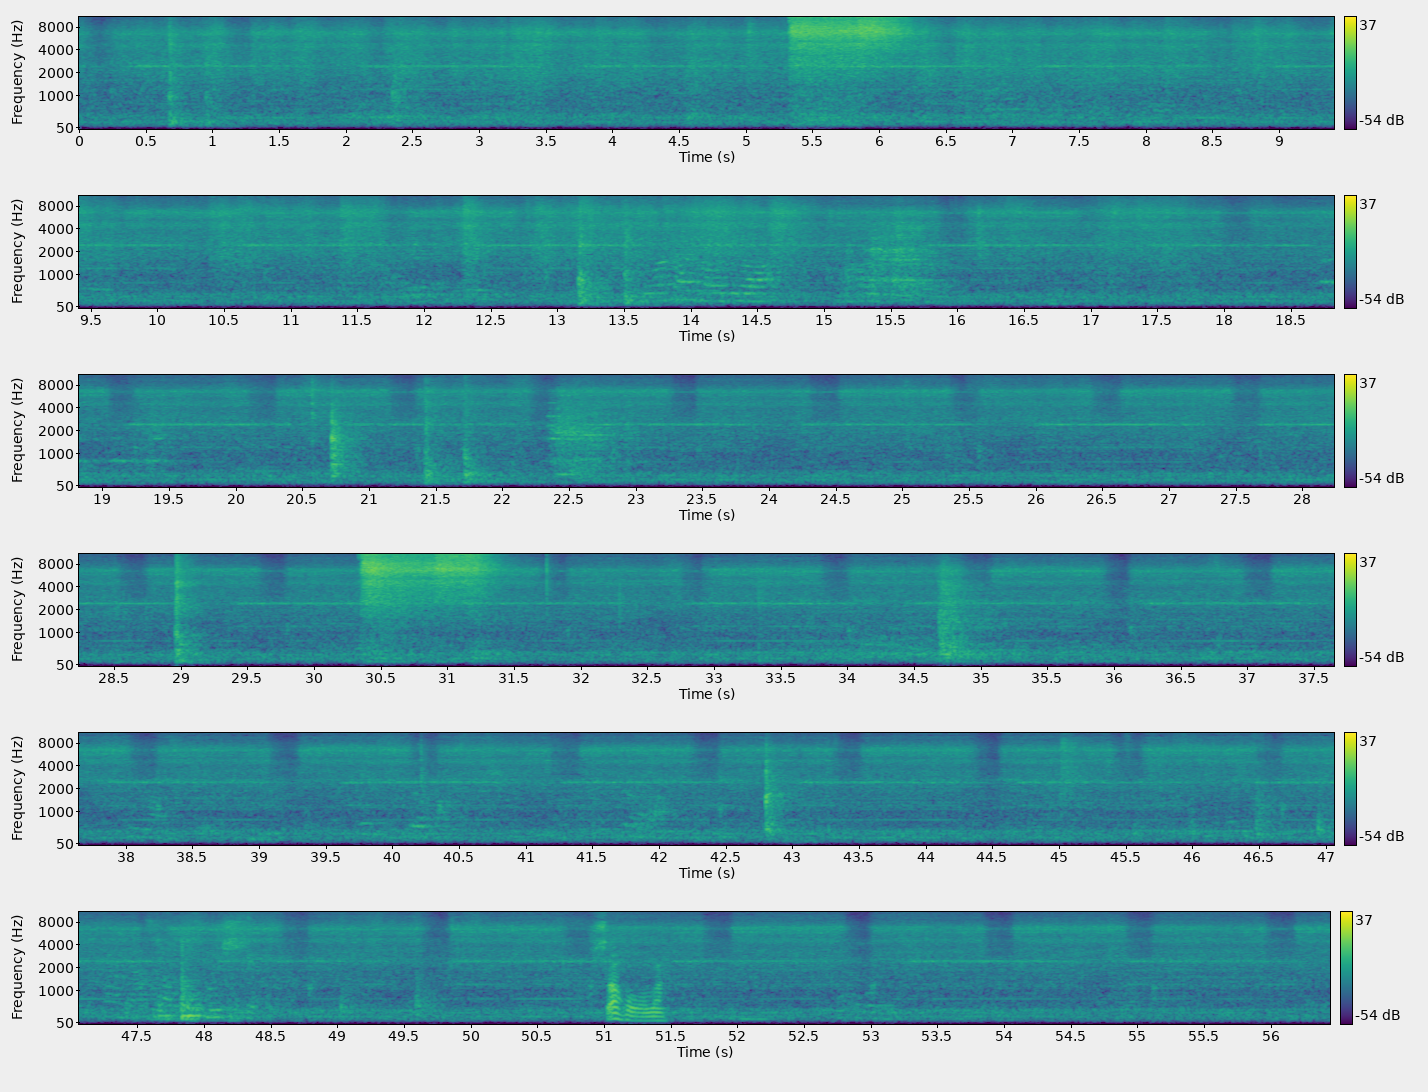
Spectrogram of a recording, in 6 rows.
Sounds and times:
Printer: 0.0 - 56.4.

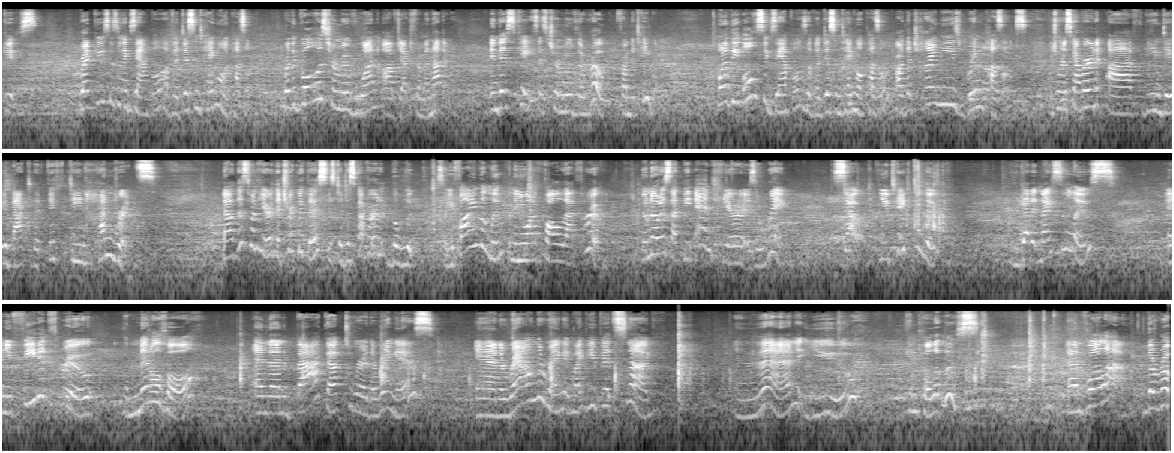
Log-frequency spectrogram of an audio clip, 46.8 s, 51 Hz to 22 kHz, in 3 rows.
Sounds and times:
Speech: 0.0 - 17.7, 18.6 - 28.3, 29.1 - 30.6, 31.2 - 33.9, 34.6 - 40.0, 41.0 - 44.4, 45.4 - 46.7.

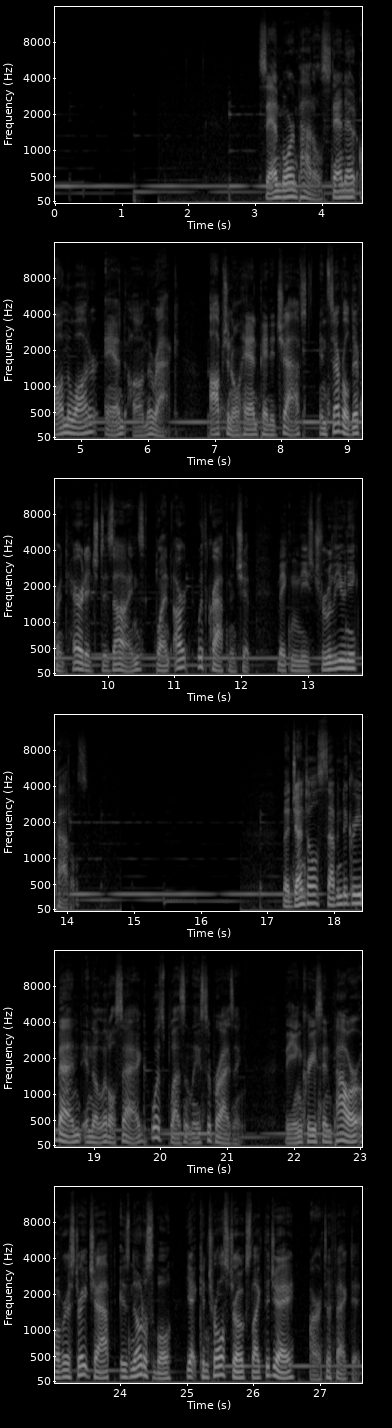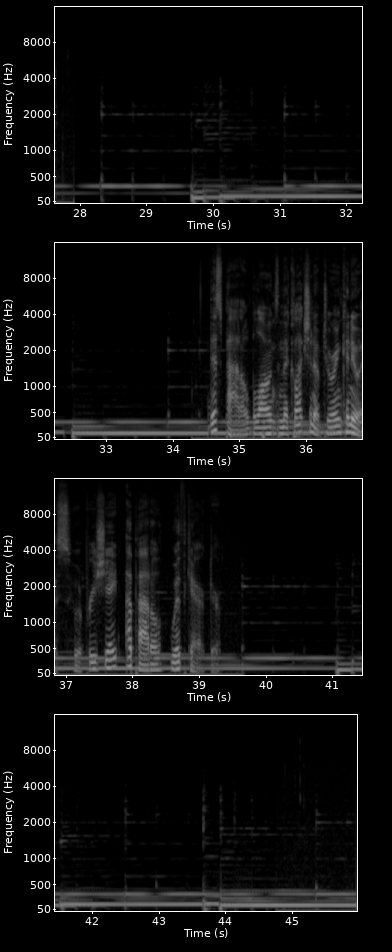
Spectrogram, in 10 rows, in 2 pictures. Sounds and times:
Speech: 3.1 - 14.4, 17.3 - 21.2, 21.9 - 27.7, 34.6 - 39.4.

